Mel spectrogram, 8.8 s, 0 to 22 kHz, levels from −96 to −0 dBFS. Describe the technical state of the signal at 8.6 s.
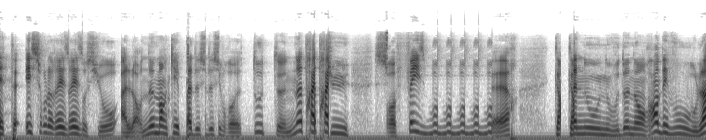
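At 8.6 s the signal is intact, with no audible fault at that moment.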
